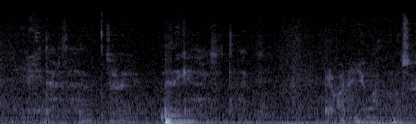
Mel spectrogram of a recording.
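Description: Hushed, whispered talk picked up by a table microphone, with one sharp low thump about one and a half seconds in.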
